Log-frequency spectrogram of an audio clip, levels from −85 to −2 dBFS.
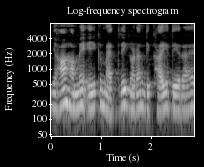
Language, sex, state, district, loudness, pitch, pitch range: Hindi, female, Bihar, Saharsa, -26 LUFS, 165 Hz, 155-175 Hz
